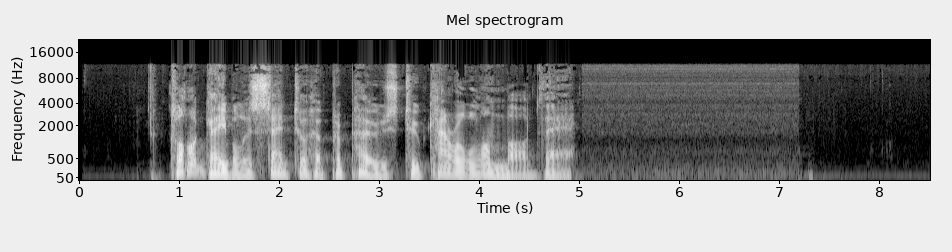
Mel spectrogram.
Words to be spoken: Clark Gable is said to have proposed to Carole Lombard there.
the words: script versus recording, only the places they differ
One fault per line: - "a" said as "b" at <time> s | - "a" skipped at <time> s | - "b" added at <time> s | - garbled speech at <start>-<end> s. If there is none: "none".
none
